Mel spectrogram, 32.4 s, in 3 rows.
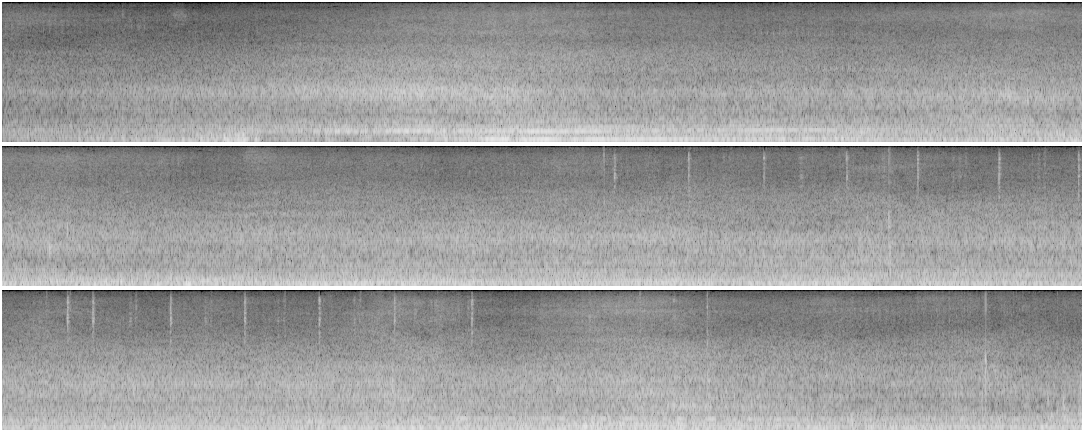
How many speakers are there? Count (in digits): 0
